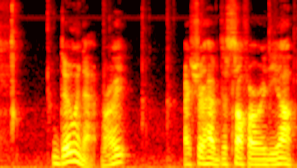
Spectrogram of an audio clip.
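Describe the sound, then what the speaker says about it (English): Clicking keystrokes on a computer keyboard tap along beneath someone talking close to the microphone, the typing quieter than his voice. "I know I'm typing and I shouldn't be doing that, right?"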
